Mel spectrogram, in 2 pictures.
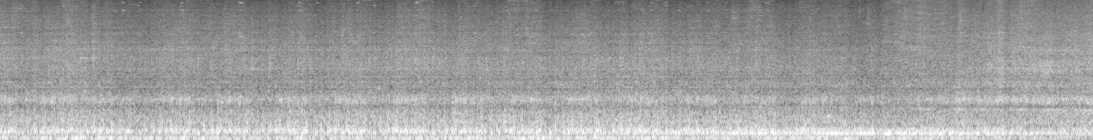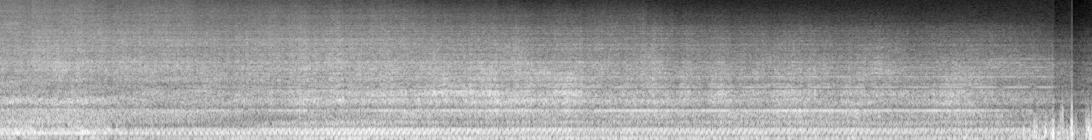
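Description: Loaded covered hopper cars of a freight train rolling past a grade crossing with a heavy rumble and clacking wheels. The rumble eases about halfway through as the train clears. The crossing's warning bell keeps ringing, with steady tones.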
